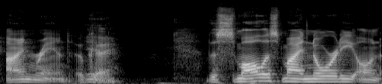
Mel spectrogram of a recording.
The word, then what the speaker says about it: Ayn Rand: on is that and I think it's pronounced ayan Rand Ayn Rand okay the smallest minority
